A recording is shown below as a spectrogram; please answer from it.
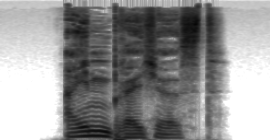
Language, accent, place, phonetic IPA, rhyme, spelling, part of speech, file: German, Germany, Berlin, [ˈaɪ̯nˌbʁɛçəst], -aɪ̯nbʁɛçəst, einbrechest, verb, De-einbrechest.ogg
- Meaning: second-person singular dependent subjunctive I of einbrechen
